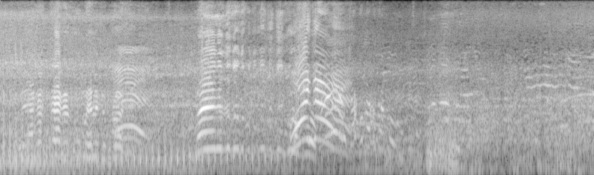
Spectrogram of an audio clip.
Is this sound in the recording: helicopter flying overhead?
yes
